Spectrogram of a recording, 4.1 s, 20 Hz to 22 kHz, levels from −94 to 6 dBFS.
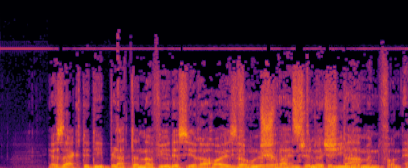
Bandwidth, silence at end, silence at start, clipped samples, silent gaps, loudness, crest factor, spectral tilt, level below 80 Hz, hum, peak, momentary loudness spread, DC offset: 17.5 kHz; 0 s; 0.5 s; under 0.1%; none; -17 LUFS; 14 dB; -4 dB/octave; -30 dBFS; none; -4 dBFS; 4 LU; 0.2%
